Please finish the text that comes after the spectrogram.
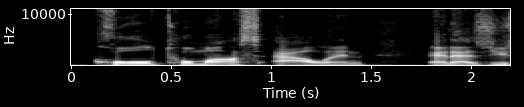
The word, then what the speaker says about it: Cole Tomas Allen: He pronounces his name Cole Tomas Allen.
